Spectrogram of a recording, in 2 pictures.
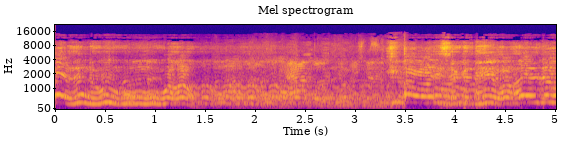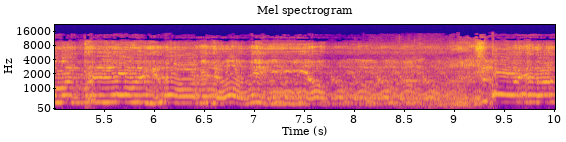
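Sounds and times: man singing into a microphone: 0:00.0 - 0:02.0, 0:03.3 - 0:10.0.

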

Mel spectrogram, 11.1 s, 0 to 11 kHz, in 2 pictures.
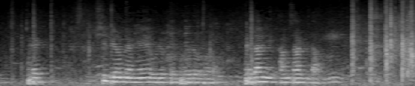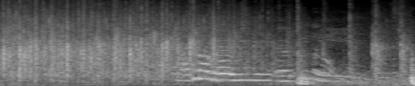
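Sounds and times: audience applauding: 0:04.7 - 0:11.0.

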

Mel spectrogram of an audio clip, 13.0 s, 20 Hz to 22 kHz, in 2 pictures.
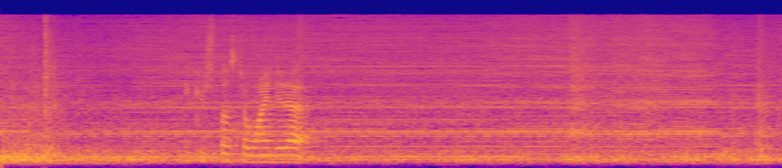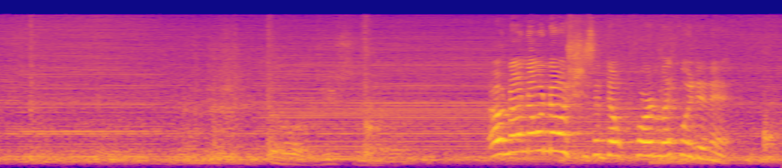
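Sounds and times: electric juicer motor humming: 0:00.0 - 0:13.0.

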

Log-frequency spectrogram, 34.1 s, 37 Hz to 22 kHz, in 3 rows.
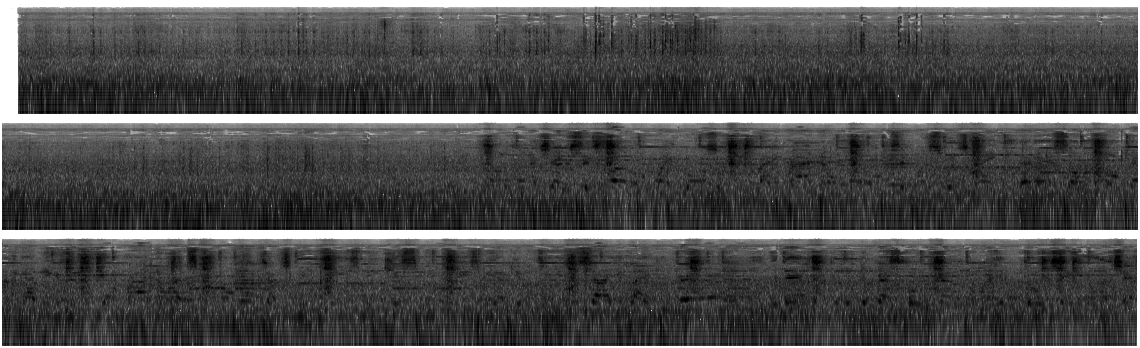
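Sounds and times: car engine and tyre rumble: 0:00.2 - 0:34.0.

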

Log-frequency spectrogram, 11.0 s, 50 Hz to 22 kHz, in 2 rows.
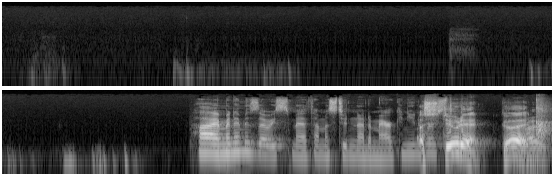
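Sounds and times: microphone handling thumps: 0:01.7 - 0:03.0, 0:05.2 - 0:07.0.

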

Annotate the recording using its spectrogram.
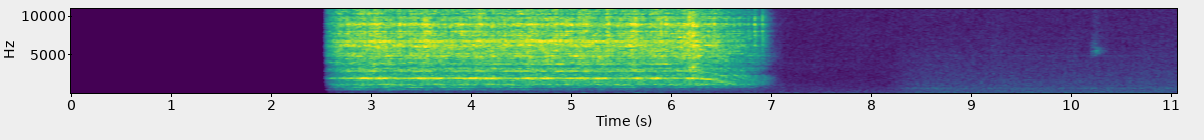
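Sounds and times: electric stand mixer whining: 0:02.6 - 0:07.0.

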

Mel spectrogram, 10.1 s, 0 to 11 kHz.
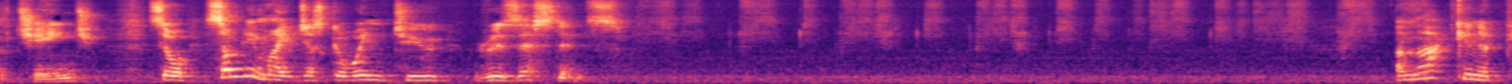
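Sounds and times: marker scratching on paper: 0:04.1 - 0:09.4.

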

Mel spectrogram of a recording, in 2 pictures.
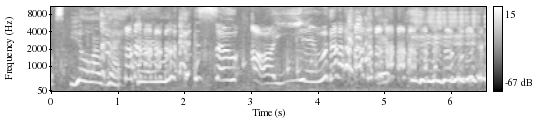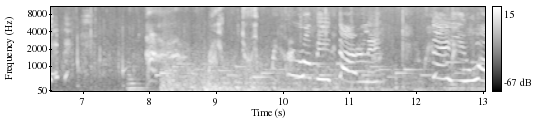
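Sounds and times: rain patter: 0:00.0 - 0:13.0
light background music: 0:07.6 - 0:13.0.

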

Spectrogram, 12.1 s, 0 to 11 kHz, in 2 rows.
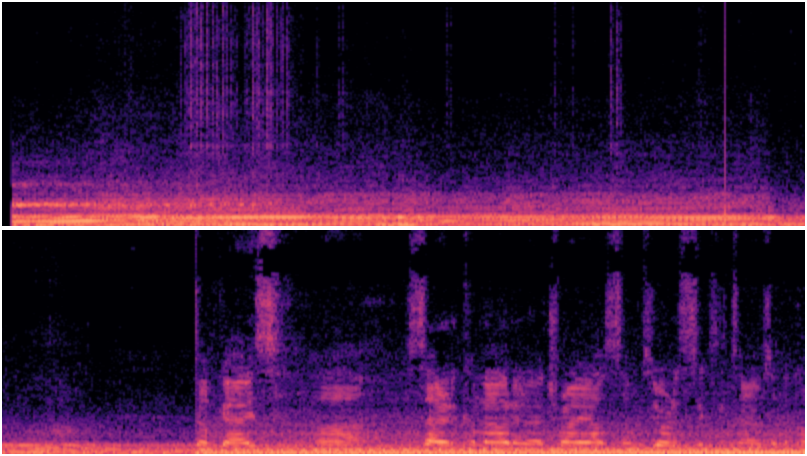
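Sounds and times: car engine accelerating: 0:00.1 - 0:12.0.

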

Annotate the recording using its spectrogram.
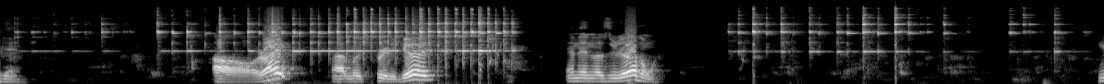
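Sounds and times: spoon clinking against glass: 0:00.0 - 0:05.3, 0:07.3 - 0:11.0.

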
